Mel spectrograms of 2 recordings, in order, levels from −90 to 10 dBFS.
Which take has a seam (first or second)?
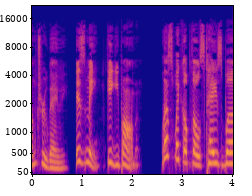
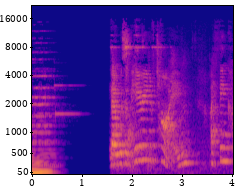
second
